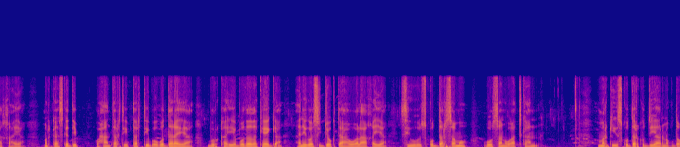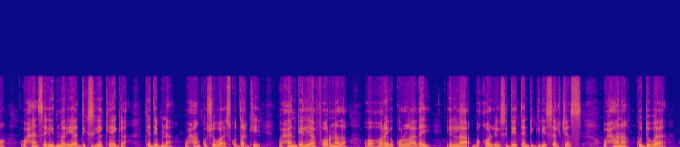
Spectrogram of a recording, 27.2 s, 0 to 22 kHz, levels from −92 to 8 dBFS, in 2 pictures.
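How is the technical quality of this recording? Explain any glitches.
The recording is noticeably degraded from start to finish. The cause is 4-bit ADPCM compression: coarse prediction steps leave gritty hiss on louder speech, and there's nothing above 10.6 kHz, consistent with roughly 89 kbps.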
